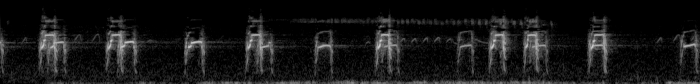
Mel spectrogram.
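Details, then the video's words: Partridges calling each other with about a dozen short, scratchy, rising notes in quick uneven succession; a faint thin high tone runs briefly through the middle, over light low background noise. "partridge are calling each other"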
